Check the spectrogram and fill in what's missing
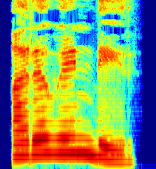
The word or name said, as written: ಅರವೆಂಡಿರ್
